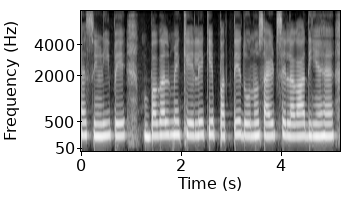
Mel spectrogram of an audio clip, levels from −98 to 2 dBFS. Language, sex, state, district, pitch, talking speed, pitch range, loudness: Hindi, female, Jharkhand, Deoghar, 235 Hz, 150 wpm, 230-245 Hz, -11 LUFS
